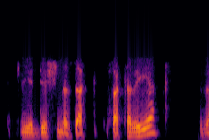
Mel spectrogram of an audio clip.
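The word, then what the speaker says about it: Zakaria: We also have strengthened our midfield with the addition of, let me get his name right, the addition of Zaccaria. Is that how it's pronounced?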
